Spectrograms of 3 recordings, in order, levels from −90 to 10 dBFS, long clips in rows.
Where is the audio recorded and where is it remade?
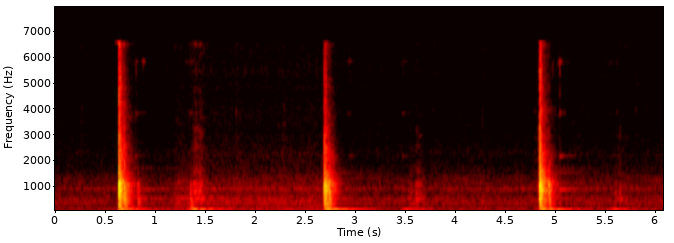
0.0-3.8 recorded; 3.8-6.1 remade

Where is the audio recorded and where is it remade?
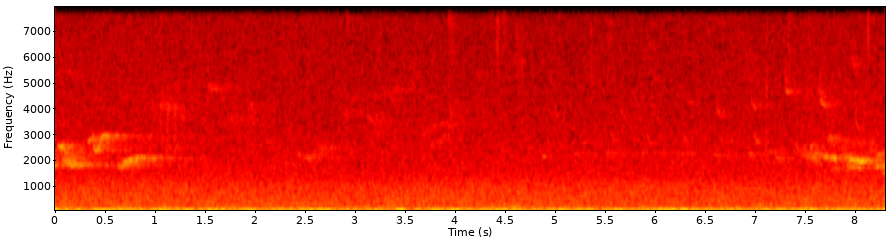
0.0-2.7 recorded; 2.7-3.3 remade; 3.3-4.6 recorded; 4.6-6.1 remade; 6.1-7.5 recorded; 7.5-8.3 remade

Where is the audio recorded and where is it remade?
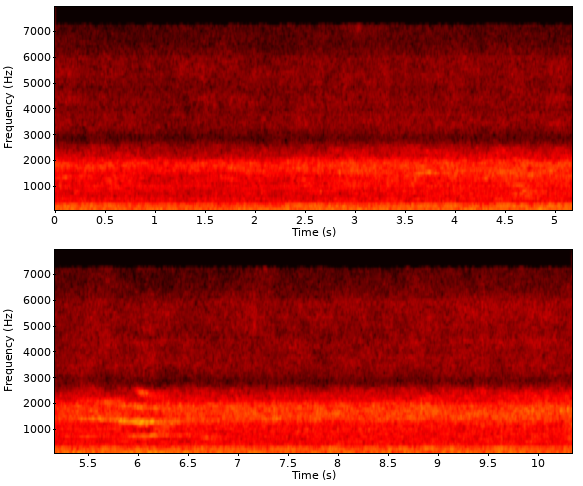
0.0-10.3 remade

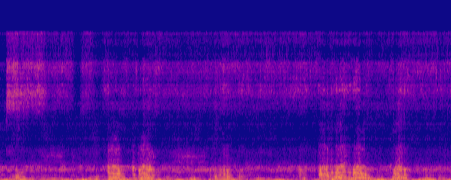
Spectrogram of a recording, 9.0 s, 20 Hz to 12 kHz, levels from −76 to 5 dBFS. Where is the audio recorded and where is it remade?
0.0-9.0 remade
